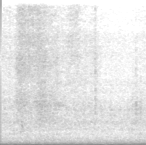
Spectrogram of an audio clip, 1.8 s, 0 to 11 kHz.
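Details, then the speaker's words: 2007 Ram 3500 dually, 6.7 Cummins, driving after bleeding air from the power steering lines: steady low diesel rumble, pump whine largely gone; noticeably quieter than before, only slight noise remains. "that's noticeably quieter still making a little bit of noise but yeah that's much better"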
